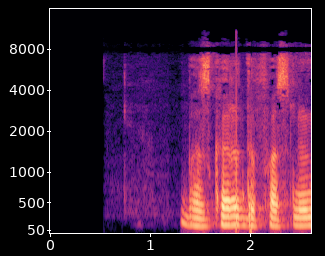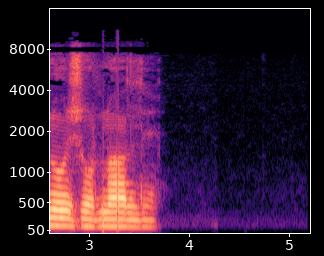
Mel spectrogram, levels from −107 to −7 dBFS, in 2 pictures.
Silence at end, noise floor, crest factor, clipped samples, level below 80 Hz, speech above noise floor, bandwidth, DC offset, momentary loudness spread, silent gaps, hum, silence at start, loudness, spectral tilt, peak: 1.55 s; -76 dBFS; 20 dB; under 0.1%; -50 dBFS; 59 dB; 9.6 kHz; under 0.1%; 13 LU; none; none; 1.3 s; -18 LUFS; -5.5 dB/octave; 0 dBFS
